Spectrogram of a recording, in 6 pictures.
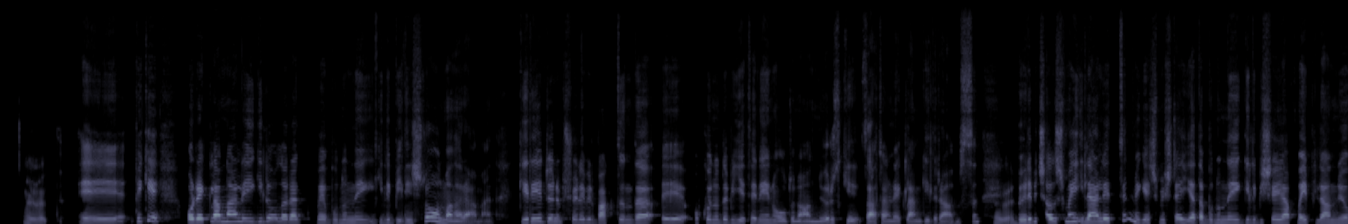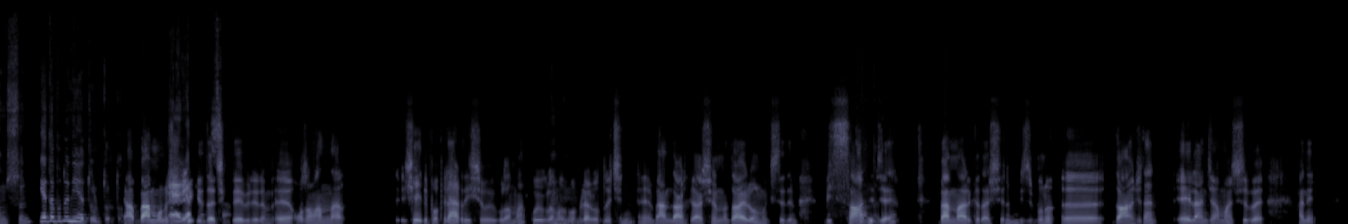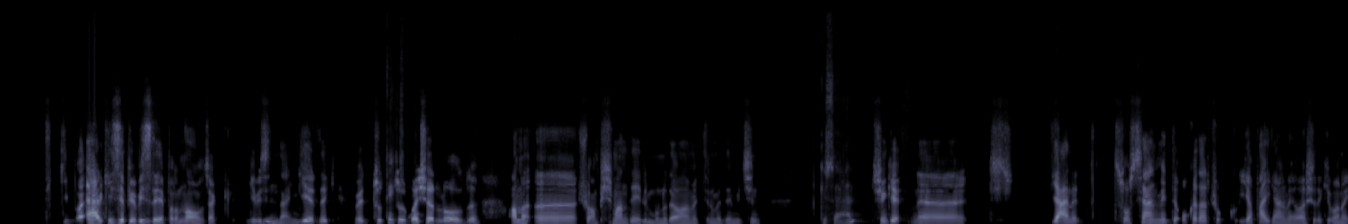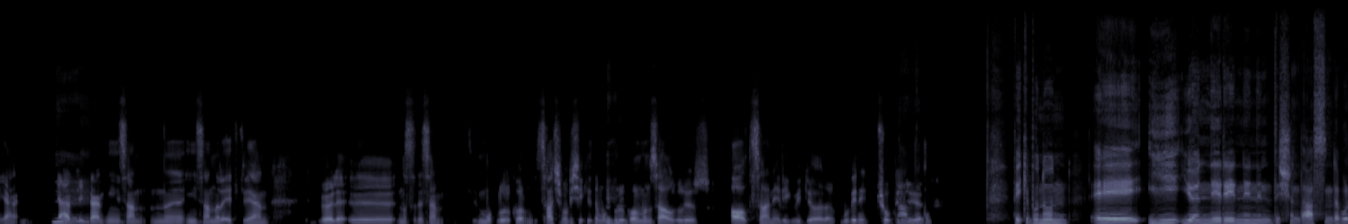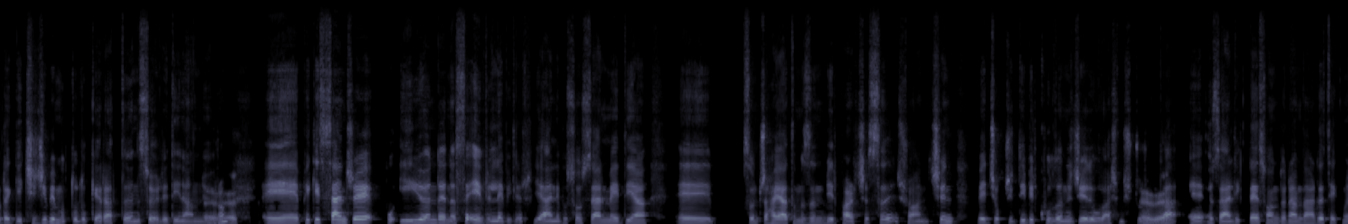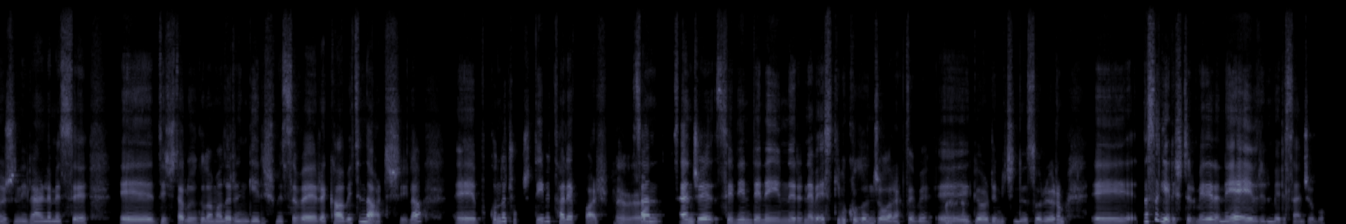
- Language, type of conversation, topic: Turkish, podcast, Sosyal medyanın ruh sağlığı üzerindeki etkisini nasıl yönetiyorsun?
- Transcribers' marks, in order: tapping; other background noise; "yönlerinin" said as "yönlerininın"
